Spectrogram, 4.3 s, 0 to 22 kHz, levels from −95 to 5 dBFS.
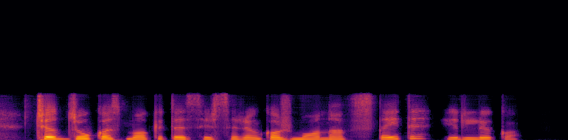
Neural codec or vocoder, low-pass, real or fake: codec, 16 kHz, about 1 kbps, DyCAST, with the encoder's durations; 7.2 kHz; fake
